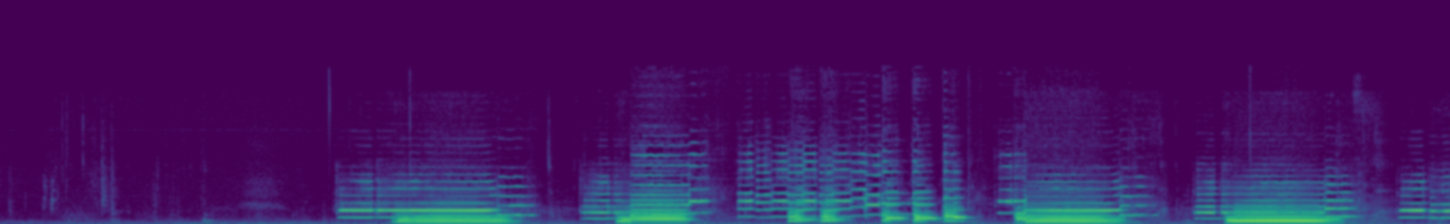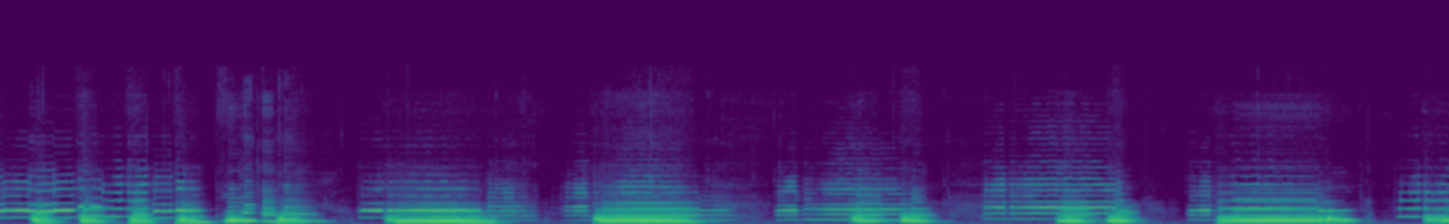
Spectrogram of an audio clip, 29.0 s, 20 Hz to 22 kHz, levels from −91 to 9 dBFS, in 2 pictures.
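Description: A section at the wrong speed runs from 6.31 to 10.26 s: the audio there plays 1.64 times too fast, so it sounds hurried and roughly ten semitones higher before snapping back to normal. The likely cause is an editor or player running that stretch against the wrong clock. Because pitch and tempo jump together at the same instant, this is a speed error rather than a pitch shift or a time-stretch, each of which would alter only one.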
